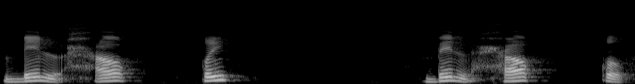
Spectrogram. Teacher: وقف کی صورت میں تشدید کو باقی رکھنا ہے اور جو ہے متحرک حرف اس کو نہیں پڑھنا بلکہ تشدید کو باقی رکھنا ہے۔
